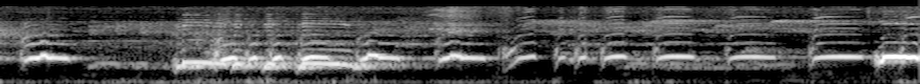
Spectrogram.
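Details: Local zebra dove cooing as a lure for other doves: a soft, tumbling coo followed by a steady string of separate clear notes, over a faint low rumble.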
